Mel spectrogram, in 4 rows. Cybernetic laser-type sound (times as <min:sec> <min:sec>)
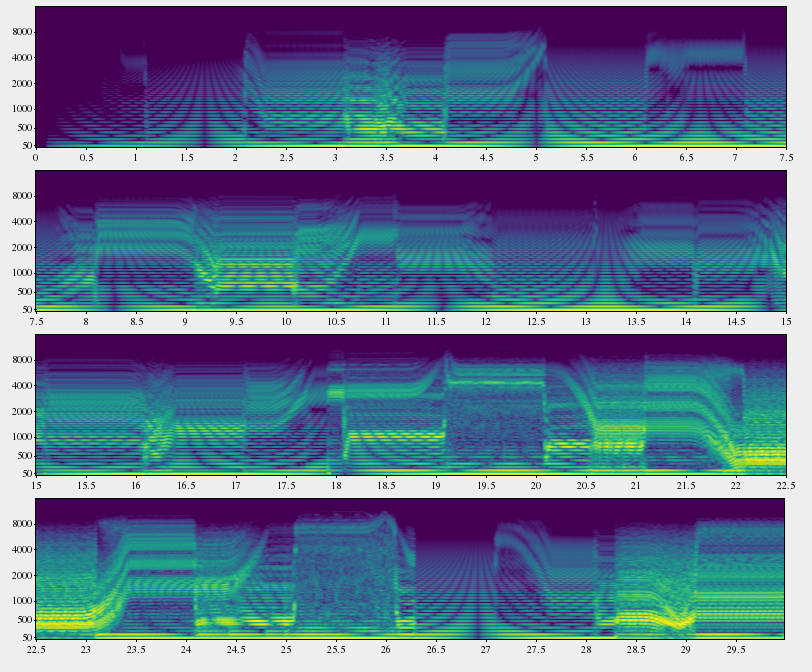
0:21.8 0:23.5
